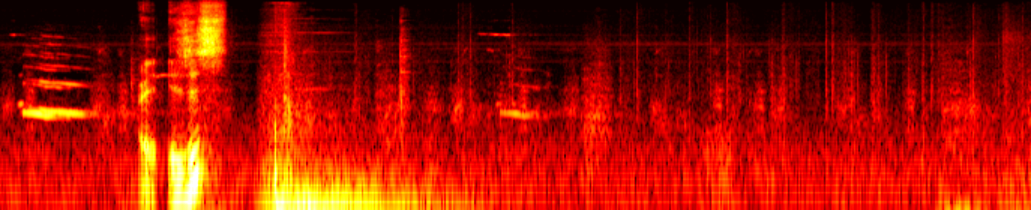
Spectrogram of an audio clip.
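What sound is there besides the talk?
dogs in Far Cry New Dawn video game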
